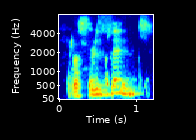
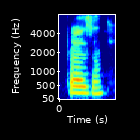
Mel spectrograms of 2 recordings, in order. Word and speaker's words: present: When it's a verb, you stress the second part. So let's go back. How do you pronounce this word? Present. Present, because it's a verb. If it was a noun, how would you do that? Present. Present. A present, yeah.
